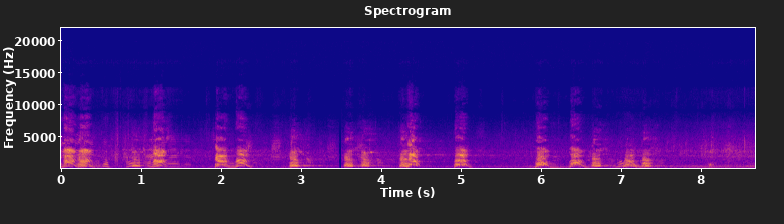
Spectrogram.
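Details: Shiba Inu Kaki-Maru, aged 2 years 8 months, at a Dutch neighbourhood dog run among big dogs and a black Labradoodle; a lively string of about a dozen barks, some in quick pairs, over soft outdoor ambience.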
